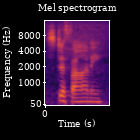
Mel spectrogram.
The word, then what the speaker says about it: Stefani: up and coming to gwen stefan is how you say her name stefani stefani molly has volunteered to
